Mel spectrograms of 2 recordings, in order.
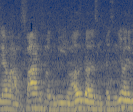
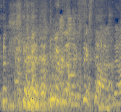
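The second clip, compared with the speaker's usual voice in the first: loud real laughter, slow through the words; laughing; 6 semitones higher, 11 dB louder, much slower than usual. Real, not acted. Telling the group about the nap fight, laughing loudly. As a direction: laugh hard as you say it.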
